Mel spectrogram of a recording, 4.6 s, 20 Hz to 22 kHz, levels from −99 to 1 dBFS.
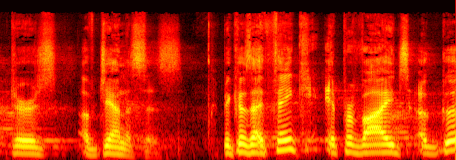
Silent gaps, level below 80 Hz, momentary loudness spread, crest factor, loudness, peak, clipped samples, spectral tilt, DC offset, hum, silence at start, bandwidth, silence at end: none; -72 dBFS; 16 LU; 20 dB; -24 LUFS; -4 dBFS; under 0.1%; -3 dB/octave; under 0.1%; none; 0 s; 17 kHz; 0 s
